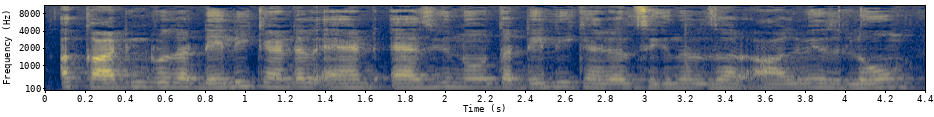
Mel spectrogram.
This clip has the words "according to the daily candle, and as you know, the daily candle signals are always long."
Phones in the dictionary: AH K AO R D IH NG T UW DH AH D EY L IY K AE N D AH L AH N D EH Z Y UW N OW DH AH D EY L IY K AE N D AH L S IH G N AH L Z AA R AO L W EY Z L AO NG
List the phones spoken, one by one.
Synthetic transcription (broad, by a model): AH K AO R D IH NG T UW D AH D EY L IY K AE N D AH L AH N D EH Z Y UW N OW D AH D EY L IY K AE N D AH L S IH G N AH L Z AA R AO L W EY Z L AO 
